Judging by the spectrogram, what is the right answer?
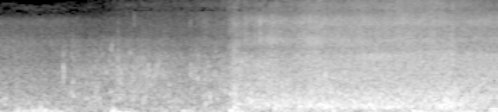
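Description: Small surf waves washing over a sandy beach, with wind buffeting the microphone. A little over two seconds in, the wash turns abruptly louder as a wave breaks at the water's edge.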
